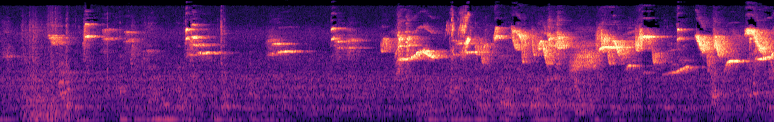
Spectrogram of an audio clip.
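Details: Gouldian finch calls: a quiet start with soft wing flutters, then a growing stream of short, high, thin chirps and rising squeaky notes that overlap densely in the second half.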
